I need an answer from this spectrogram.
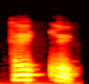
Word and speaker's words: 좋고: Por eso la primera frase se escribe así, pero suena 좋고, 좋고, 좋고.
